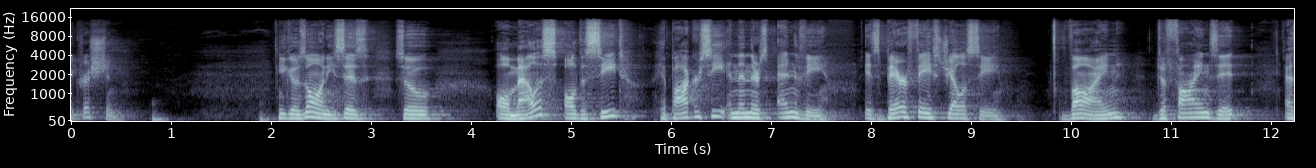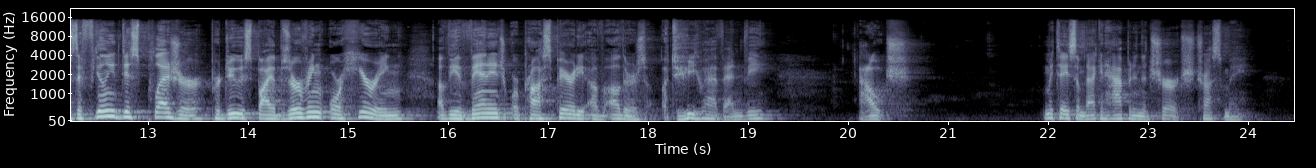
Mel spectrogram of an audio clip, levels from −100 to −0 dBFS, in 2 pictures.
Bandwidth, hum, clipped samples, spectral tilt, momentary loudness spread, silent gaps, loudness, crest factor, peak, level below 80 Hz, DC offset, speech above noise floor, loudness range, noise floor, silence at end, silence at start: 15 kHz; none; under 0.1%; -4 dB/octave; 15 LU; none; -27 LUFS; 24 dB; -6 dBFS; -70 dBFS; under 0.1%; 52 dB; 11 LU; -79 dBFS; 0.5 s; 0 s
